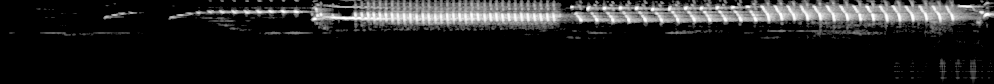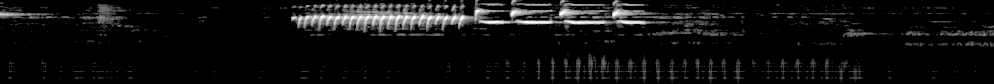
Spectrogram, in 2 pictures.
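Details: Excited 'cuit cuit' song of a local canary, meant to teach young canaries to sing: a rising thin whistle into a dense buzzy trill, a fast rolling trill, a pause, then another buzzy burst and clipped chirps, with soft low thumping.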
